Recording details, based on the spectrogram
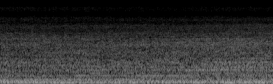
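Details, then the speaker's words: Lexus GX 470 V8 idling after a Magnaflow overland exhaust replaced the OEM exhaust, cold 10° day: deep steady smooth burble, mostly engine noise, no knocks, ticks or misses; healthy. "woo damn this thing sounds great most of the noise you hear is coming from the actual engine"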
